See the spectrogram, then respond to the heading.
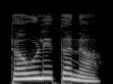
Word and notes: ಟೌಳಿತನ: kannada

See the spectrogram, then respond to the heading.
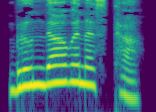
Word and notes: ಬೃಂದಾವನಸ್ಥ: břndāvanastha

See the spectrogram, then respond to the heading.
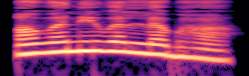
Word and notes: ಅವನಿವಲ್ಲಭ: kannada

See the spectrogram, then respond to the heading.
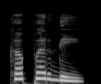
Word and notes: ಕಪರ್ದಿ: kapardi

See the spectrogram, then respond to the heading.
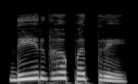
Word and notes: ದೀರ್ಘಪತ್ರೆ: Kannada

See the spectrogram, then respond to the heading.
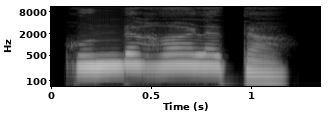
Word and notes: ಹುಂಡಹಾಳತ: Kannada

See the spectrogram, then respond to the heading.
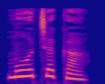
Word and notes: ಮೋಚಕ: mōcaka

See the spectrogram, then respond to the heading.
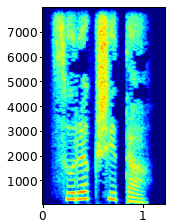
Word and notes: ಸರಗಸ್ತು: saragastu

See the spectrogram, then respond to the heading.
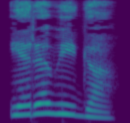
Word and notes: ಎರವಿಕ್ಕು: eravikku; kannada

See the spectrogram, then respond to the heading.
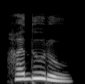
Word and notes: ಹದುರು: haduru; kannada

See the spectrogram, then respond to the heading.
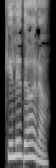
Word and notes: ಕಿಲೆದಾರ: kiledāra

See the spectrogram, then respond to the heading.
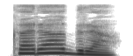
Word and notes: ಕರಿಕಾರೆ: Kannada

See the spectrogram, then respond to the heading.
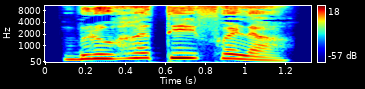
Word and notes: ಬೃಹತೀಫಲ: Kannada

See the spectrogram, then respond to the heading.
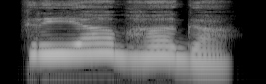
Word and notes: ಕ್ರಿಯಾಭಾಗ: kriyā bhāga

